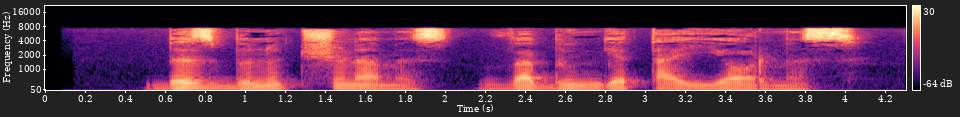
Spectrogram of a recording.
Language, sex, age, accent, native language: Uzbek, male, 18-24, Farg'ona, Uzbek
